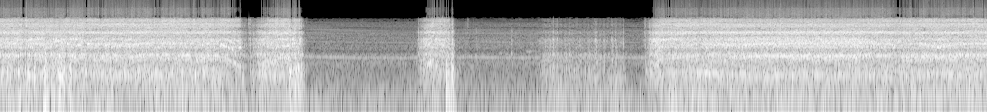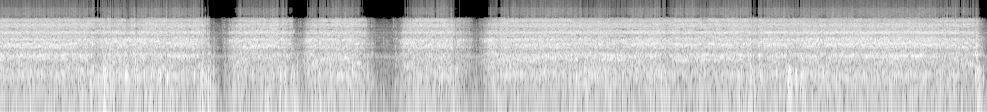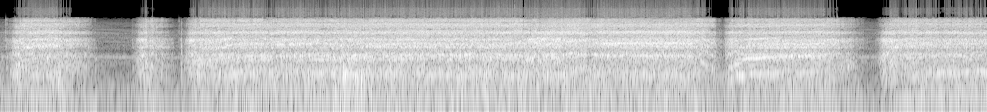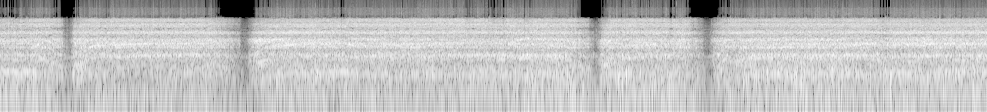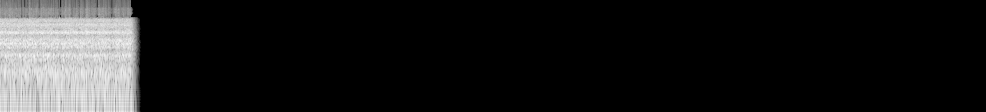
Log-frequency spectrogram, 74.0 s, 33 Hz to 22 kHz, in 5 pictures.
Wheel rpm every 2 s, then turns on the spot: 220, 170, 40, 10, 30, 190, 220, 220, 200, 120, 100, 170, 220, 220, 160, 60, 140, 210, 210, 230, 150, 110, 180, 190, 160, 220, 170, 150, 210, 230, 200, 0, 0, 0, 0, 0, 0.
none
